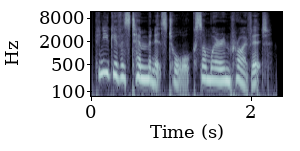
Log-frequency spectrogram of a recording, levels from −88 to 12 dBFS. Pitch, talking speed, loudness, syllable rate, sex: 215 Hz, 250 wpm, -15 LUFS, 7.5 syllables/s, female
